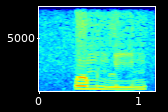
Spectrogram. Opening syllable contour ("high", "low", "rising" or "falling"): high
